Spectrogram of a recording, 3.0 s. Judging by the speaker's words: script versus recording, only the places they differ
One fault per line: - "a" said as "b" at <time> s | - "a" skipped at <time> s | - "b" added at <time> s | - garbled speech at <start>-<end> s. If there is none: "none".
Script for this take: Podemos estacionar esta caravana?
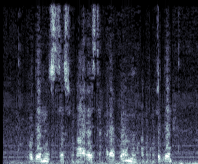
- garbled speech at 2.1-2.6 s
